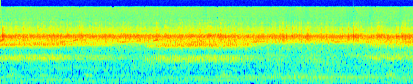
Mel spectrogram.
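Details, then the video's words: Backwoods swamp in North Carolina at night, where tree frogs keep up a thick, shrill trilling chorus in layered pitches, accompanied by brief low clucking notes repeated irregularly near the bottom of the range. "Relaxing Swamp Sounds at Night - Frog Heaven - Frogs, Crickets, Forest Nature Sounds"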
